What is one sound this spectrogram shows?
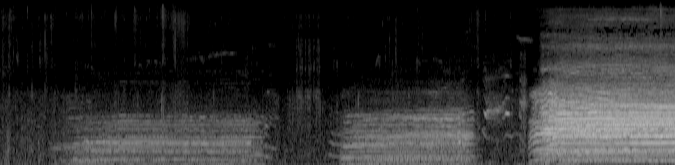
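A choir of men and women sings together in harmony.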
